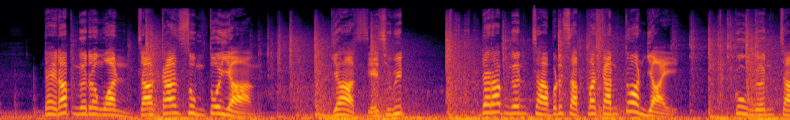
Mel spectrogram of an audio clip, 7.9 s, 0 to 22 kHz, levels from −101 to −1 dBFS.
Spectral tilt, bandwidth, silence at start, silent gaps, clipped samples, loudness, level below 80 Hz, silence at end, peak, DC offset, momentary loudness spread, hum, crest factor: -5.5 dB/octave; 16 kHz; 0 s; none; under 0.1%; -20 LUFS; -30 dBFS; 0 s; -2 dBFS; under 0.1%; 14 LU; none; 18 dB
